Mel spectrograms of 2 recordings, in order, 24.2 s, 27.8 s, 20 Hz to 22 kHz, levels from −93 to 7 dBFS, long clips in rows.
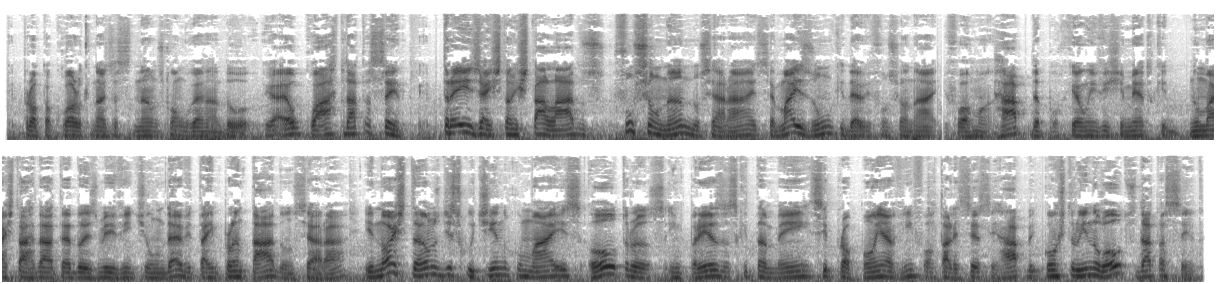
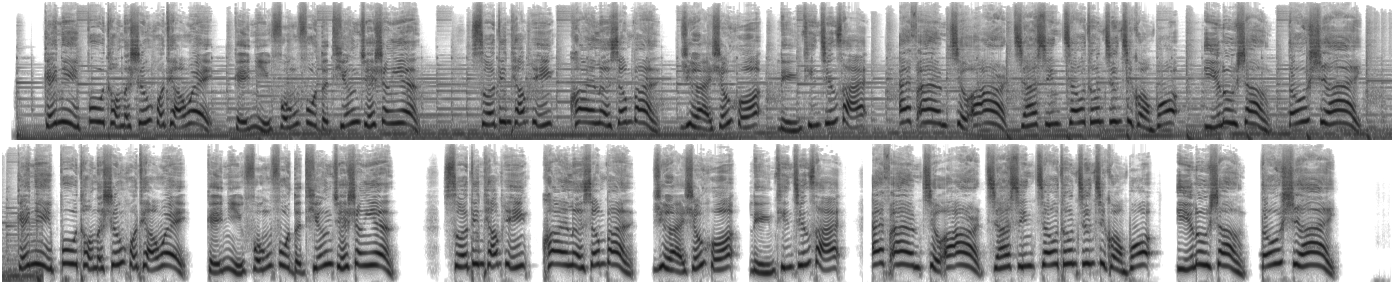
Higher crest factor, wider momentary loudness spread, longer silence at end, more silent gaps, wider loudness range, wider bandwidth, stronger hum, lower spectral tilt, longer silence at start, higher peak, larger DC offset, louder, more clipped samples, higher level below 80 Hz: about the same, 14 dB vs 10 dB; about the same, 7 LU vs 5 LU; second, 0.1 s vs 0.6 s; second, none vs 15.85-15.91 s, 22.51-22.55 s, 25.56-25.61 s; about the same, 3 LU vs 2 LU; second, 16 kHz vs over 20 kHz; neither; first, -5.5 dB/octave vs -3.5 dB/octave; about the same, 0.05 s vs 0.15 s; second, -4 dBFS vs 0 dBFS; neither; second, -18 LUFS vs -9 LUFS; second, under 0.1% vs 0.2%; about the same, -32 dBFS vs -32 dBFS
